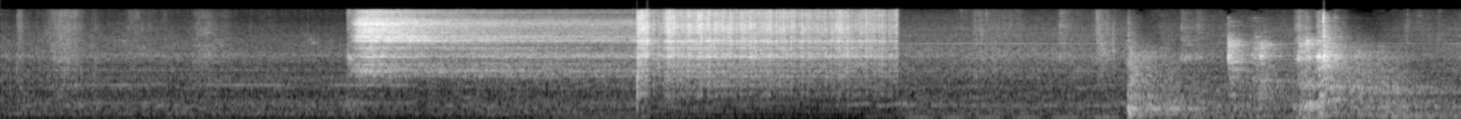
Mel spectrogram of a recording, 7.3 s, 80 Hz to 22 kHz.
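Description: MIG welder's arc crackling for about two and a half seconds, starting about two seconds in, as a slot weld joins a 4 mm steel skin to the ribs beneath. Afterwards, a couple of sharp metallic knocks.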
